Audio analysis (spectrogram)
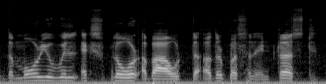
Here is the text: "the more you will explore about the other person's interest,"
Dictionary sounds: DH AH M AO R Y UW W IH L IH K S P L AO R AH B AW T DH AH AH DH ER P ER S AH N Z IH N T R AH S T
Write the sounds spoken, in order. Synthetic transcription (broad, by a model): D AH M AO R Y UW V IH L IH K S P L AO R AH B AW T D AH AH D ER P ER S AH N IH N T R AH S T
